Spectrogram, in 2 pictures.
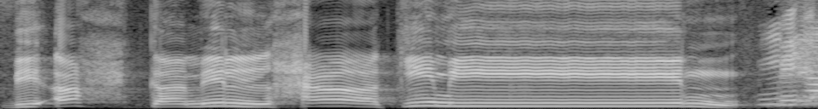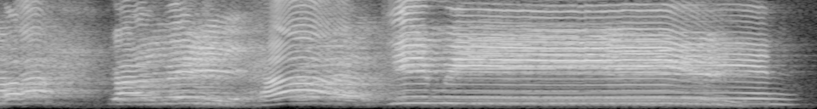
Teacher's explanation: پہلا بھی ہا حلق کے درمیان والے حصے سے اور دوسرا بھی ہا حلق کے درمیان والے حصے سے. اور یہ لام جو ہے یہ ہلنا نہیں چاہیے، بأحکم الحاکمین نہیں ہونا چاہیے، بأحکم الحاکمین بأحکم الحاکمین.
